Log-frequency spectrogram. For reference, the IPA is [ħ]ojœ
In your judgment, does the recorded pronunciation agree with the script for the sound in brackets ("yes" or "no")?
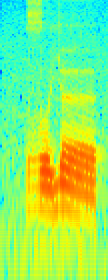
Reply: no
